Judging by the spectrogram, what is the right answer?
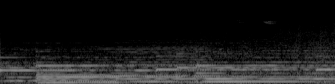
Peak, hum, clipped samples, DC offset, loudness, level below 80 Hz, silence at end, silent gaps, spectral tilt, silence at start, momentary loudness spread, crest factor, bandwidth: -22 dBFS; none; under 0.1%; under 0.1%; -36 LUFS; -58 dBFS; 0 s; none; -8 dB/octave; 0 s; 3 LU; 12 dB; 13.5 kHz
